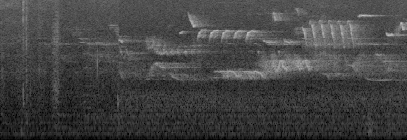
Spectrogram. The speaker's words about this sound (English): One of the things people comment on is that during this pandemic, there's more birdsong. This is the noise outside my window.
